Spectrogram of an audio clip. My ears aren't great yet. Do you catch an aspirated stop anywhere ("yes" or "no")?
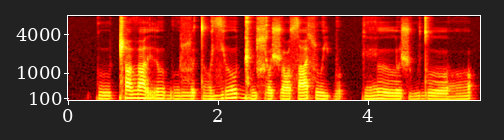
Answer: no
